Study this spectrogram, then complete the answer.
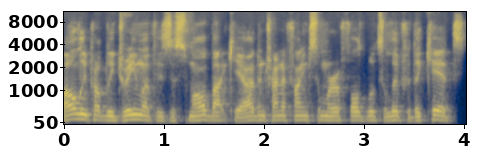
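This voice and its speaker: A man with a British accent talks at a very fast pace in a medium pitch, his intonation flat and monotone. The recording is very clean, with a silent background. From UK. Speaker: real estate market analyst. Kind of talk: casual chat.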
